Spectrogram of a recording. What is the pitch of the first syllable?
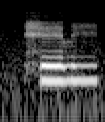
high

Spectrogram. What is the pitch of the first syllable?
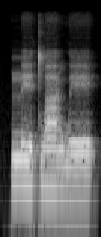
falling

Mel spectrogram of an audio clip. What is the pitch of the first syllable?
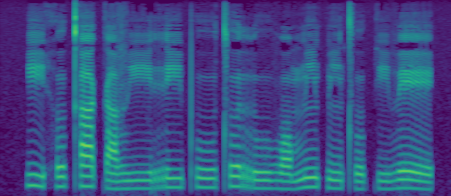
falling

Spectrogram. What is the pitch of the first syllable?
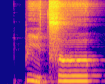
falling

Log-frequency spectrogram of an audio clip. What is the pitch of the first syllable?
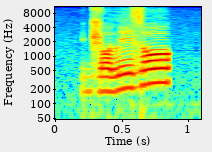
low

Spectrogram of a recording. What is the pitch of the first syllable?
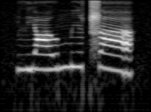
rising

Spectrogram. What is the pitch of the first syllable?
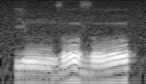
low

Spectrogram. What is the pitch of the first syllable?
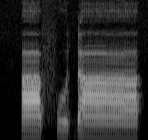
high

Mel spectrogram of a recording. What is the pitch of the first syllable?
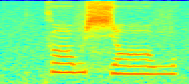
high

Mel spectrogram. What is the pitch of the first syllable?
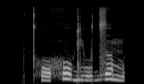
low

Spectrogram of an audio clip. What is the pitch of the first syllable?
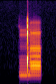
high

